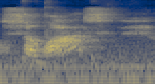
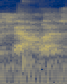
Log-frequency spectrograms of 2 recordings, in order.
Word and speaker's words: shallot: Then you also want to use a half of a small shallot, or as my American friends call it, shallot. We have different pronunciations here.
